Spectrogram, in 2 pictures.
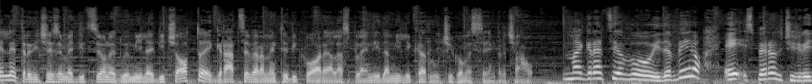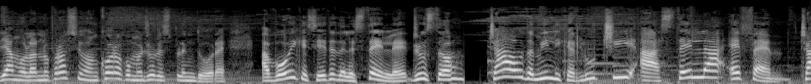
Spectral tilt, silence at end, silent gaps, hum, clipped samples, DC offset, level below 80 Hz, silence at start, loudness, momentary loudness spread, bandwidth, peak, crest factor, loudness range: -5.5 dB/octave; 0 s; none; none; under 0.1%; under 0.1%; -38 dBFS; 0 s; -14 LUFS; 9 LU; 16.5 kHz; 0 dBFS; 14 dB; 6 LU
